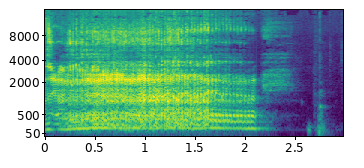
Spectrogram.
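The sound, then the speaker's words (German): A voice imitates someone drilling with a power drill, a loud, steady, gravelly buzz held for about two seconds, then cuts off, followed by a couple of short, soft mouth noises. “Aber wenn es schon bohrt, und ich habe ihn ge gehört, ich stand ja in der Tür, so,”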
